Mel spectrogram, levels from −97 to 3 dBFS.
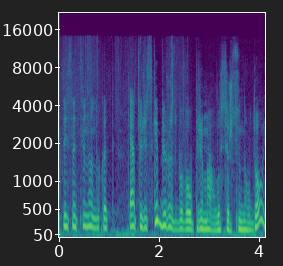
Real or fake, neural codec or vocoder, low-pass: real; none; 14.4 kHz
